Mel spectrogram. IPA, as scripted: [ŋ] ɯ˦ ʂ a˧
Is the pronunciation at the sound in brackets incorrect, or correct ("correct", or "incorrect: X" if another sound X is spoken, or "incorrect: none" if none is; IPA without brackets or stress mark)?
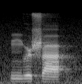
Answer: correct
